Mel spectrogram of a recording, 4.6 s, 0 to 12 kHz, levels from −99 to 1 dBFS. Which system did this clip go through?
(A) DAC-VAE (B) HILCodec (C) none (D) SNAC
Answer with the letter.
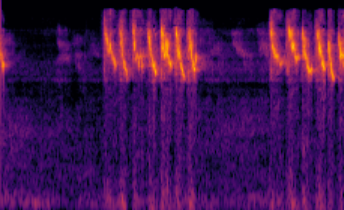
B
